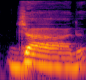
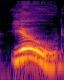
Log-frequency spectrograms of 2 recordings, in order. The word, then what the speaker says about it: Yod: In the King James Version, this Yod was Jod or Jod, J-O-Y. But here's how you pronounce this symbol, Yod, right?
